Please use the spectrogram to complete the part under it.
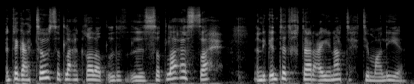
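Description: In very fast, animated speech, a woman in her forties with a Kuwaiti Arabic accent, a media professor, explains things as a studio podcast guest. She gestures and voices the people she quotes. A boom-arm studio mic records her.

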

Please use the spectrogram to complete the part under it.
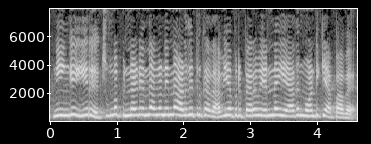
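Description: A woman voicing a scheming, impatient grown daughter, scolding in a sharp, nagging way. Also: very high voice, steady tone, fast talker. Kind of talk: cartoon voice acting.

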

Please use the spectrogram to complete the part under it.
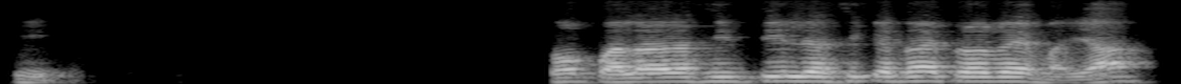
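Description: A man's voice: on the high side, unhurried. Man, teacher, Peruvian Spanish accent, patient, repetitive, mumbling, muffled video call audio. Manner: patient, repeats himself, trails off into mumbling. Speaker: primary school teacher. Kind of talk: online class, casual instructions. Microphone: computer mic on video call.

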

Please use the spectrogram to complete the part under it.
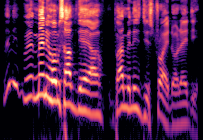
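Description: A middle-aged pastor gives a marriage sermon. His voice sits high for a man and swoops up and down as he tells stories and plays out both sides of conversations. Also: brisk, no echo, studio quality. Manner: animated storytelling, acts out both sides of dialogues.

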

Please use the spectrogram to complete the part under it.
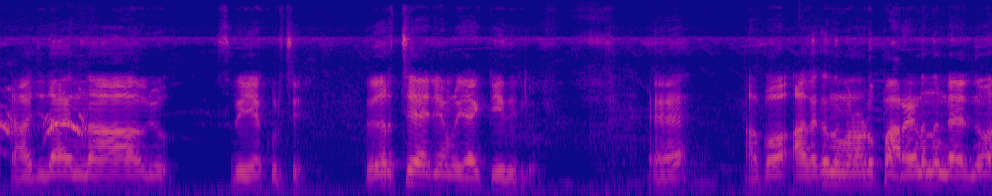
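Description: Fast, bright-voiced man with a Malabar Malayalam accent. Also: a little high. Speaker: vlogger. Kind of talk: casual chat to viewers, reacting to comments.

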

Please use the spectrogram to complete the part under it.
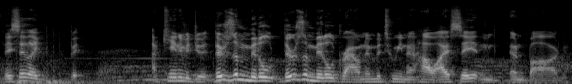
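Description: A man's voice: mid-range voice, fairly quick. A man with a Minnesotan accent chatting casually and profanely while streaming a video game, often laughing and musing aloud. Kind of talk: casual live-stream chat while gaming.

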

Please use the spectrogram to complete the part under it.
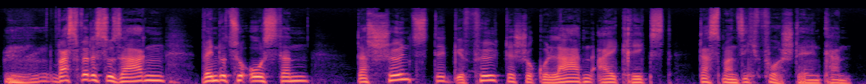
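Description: A man's voice: mid-range voice, lively intonation, slow, darkish tone, no room sound, studio quality, pitched above the performer's own voice. A male reader voicing a brooding, serious father who speaks in a strained, sighing way.

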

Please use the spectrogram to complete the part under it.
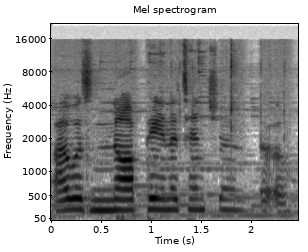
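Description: A woman plays a city-building game and talks herself through each move at an unhurried pace. Her voice is wearing thin as she loses it, and she often restarts her sentences. Faint game music sits under her voice. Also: mid-range voice, completely flat delivery, low-quality recording. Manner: thinks aloud, self-talk with frequent restarts. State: losing her voice. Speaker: gameplay streamer. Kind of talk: casual gameplay commentary.

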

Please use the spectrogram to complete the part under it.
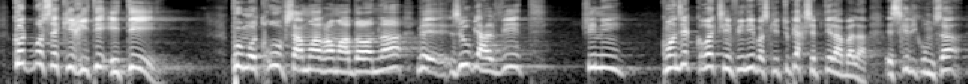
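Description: A high-pitched, slightly bright male preacher with a Mauritian Creole accent delivers a Friday khutbah with Arabic quotations indoors at a mosque pulpit. His impassioned, exhortative style leans on repeated phrases, picked up by a close stand microphone in an echoing hall with long reverb.

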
